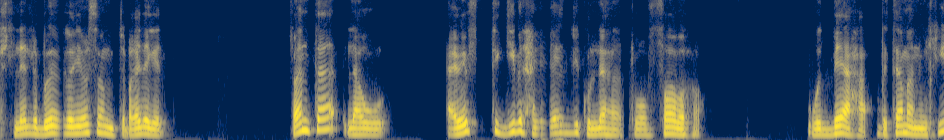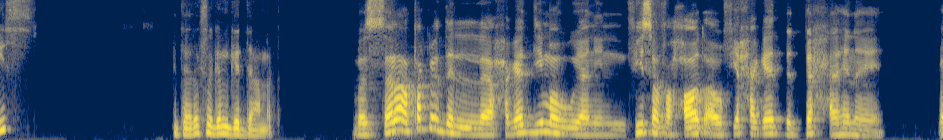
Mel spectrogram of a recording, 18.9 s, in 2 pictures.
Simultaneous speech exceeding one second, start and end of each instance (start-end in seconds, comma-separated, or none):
none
